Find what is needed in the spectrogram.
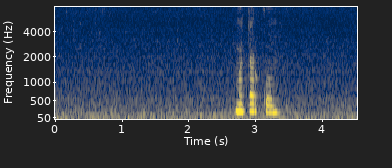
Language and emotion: Russian, neutral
